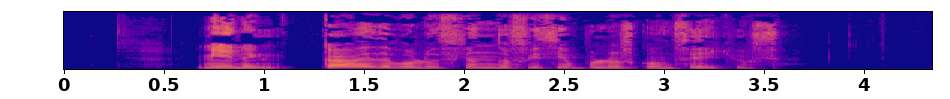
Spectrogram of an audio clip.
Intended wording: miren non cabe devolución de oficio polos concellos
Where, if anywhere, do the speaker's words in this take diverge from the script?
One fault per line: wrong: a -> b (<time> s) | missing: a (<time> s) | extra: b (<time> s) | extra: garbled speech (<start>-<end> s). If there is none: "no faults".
missing: non (1.0 s)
